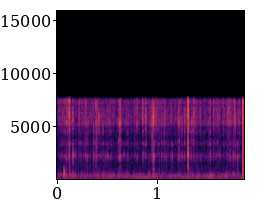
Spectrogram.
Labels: {"label": "biophony, cascading saw", "recorder": "HydroMoth"}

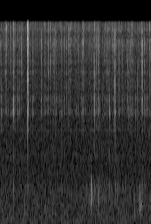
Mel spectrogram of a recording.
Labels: {"label": "ambient", "recorder": "HydroMoth"}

